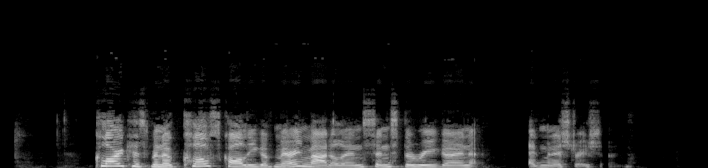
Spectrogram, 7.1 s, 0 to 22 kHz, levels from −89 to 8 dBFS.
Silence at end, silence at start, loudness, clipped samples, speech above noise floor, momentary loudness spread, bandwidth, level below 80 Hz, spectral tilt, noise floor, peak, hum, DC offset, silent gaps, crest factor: 1.1 s; 0.95 s; -17 LUFS; under 0.1%; 44 dB; 16 LU; 9.2 kHz; -64 dBFS; -3 dB/octave; -62 dBFS; -2 dBFS; none; under 0.1%; 5.21-5.25 s; 18 dB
